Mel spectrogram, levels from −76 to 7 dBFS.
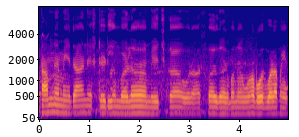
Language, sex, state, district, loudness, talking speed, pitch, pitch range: Hindi, male, Chhattisgarh, Sarguja, -19 LUFS, 155 wpm, 125 Hz, 120-130 Hz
